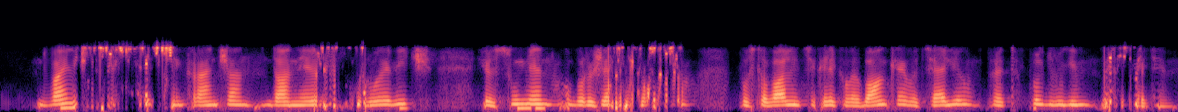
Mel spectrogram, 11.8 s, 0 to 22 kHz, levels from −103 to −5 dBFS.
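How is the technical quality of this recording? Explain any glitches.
The technical quality is poor: the speech is carried through a very low-rate vocoder for the whole clip, and four bursts of corrupted data break it up further.

Codec 2 vocoder, throughout: the speech is heavily processed and has a robotic, buzzy quality, which fits Codec 2 at its 3.2 kbit/s mode. The decoder rebuilds the voice from sine waves using only pitch, voicing, energy and a spectral envelope, so the original waveform is gone. On a spectrogram the harmonics look unnaturally regular and smooth. The waveform appears synthetic rather than matching the recorded shape.

Bit errors on digital voice radio, at 0.73 to 1.74 s, 3.14 to 3.68 s, 6.08 to 6.82 s and 11.04 to 11.44 s: the voice suddenly lurches in pitch, loudness and tone colour and breaks into bleeps, warbles and gibberish. A sizeable fraction of bits are being flipped, most heavily in the first and third bursts. 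Each bit steers a whole frame's parameters, so a single error throws off that entire frame. A spectrogram shows the harmonic stacks jumping up and down frame by frame, and the waveform envelope steps abruptly between levels.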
